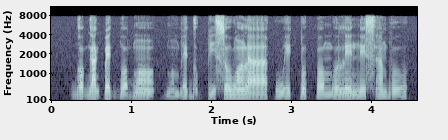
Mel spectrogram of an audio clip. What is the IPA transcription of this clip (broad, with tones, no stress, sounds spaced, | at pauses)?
ɡ ɔ˦ ɡ a˦ k͡p ɛ˦˨ ɡ͡b ɔ˨˦ b ɔ̃˦˨ | b ɔ̃˨ b ɛ˨˦ ɡ o˧ k͡p i˧ s o˦ w ɔ̃˦ l a˧ | w e˨ k͡p o˧ k͡p ɔ˨ m o˨˦ l e˦˨ n e˨ s ã˧ b o˧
